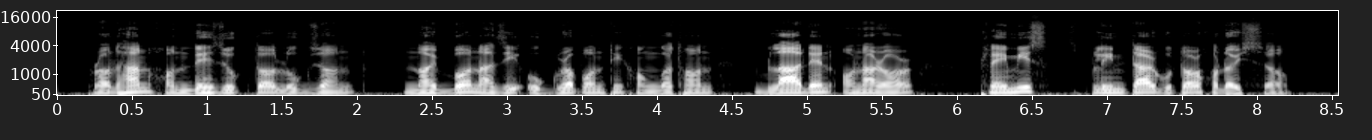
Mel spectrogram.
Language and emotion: Assamese, neutral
